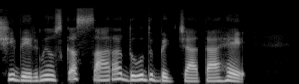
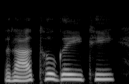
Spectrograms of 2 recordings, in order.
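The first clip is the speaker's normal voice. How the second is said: ordinary delivery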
